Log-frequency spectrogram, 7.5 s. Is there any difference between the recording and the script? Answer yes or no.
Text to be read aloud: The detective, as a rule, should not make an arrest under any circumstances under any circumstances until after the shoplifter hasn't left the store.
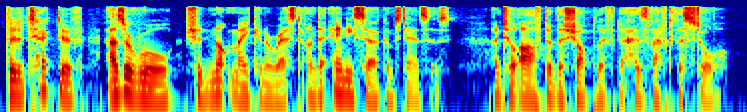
yes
